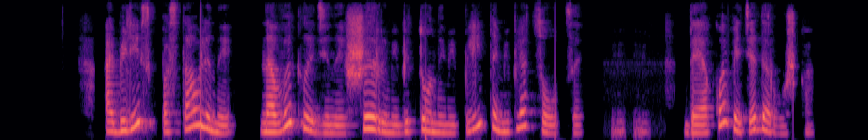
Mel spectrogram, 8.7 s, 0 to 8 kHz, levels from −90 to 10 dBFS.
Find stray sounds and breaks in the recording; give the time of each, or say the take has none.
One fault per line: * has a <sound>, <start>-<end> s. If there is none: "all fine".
* has a laugh, 6.1-6.5 s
